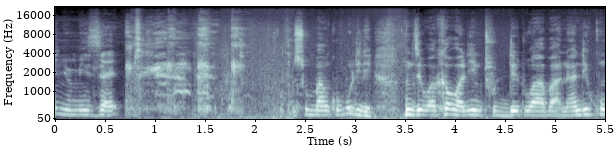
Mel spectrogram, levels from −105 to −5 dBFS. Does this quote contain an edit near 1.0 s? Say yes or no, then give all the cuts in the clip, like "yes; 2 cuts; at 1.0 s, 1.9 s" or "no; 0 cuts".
no; 1 cut; at 2.4 s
